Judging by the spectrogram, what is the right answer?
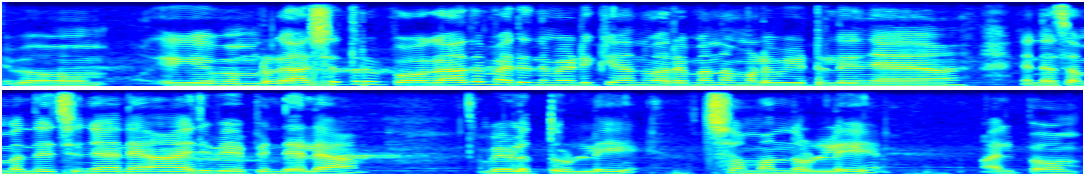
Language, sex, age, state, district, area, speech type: Malayalam, female, 45-60, Kerala, Thiruvananthapuram, urban, spontaneous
